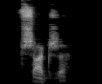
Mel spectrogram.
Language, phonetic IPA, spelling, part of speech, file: Polish, [ˈfʃaɡʒɛ], wszakże, particle, Pl-wszakże.ogg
